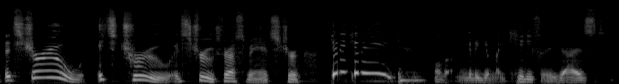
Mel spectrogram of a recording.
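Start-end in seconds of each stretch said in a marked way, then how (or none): 0.0-0.9 shrill protest, very high; high insistent shout. Real, not acted. Insisting loudly. 1.0-3.0 insisting. Real, not acted. Insisting, calming down. 3.3-4.2 very high cat call; sing-song call for a kitty. Real, not acted. Calling the cat.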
